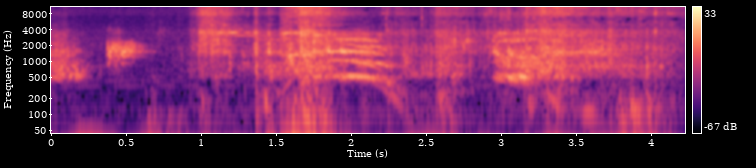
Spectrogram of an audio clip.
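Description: A heavy blow thuds as a man is struck down.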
